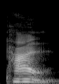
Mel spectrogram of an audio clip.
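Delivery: pal said clearly with an aspirated p; Korean word demo. Shown as a demonstration. Teacher models the Korean word for students, clear demo. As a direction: model pal slowly for the learner. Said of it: "The next word I would like you to try is".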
